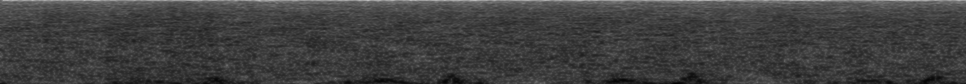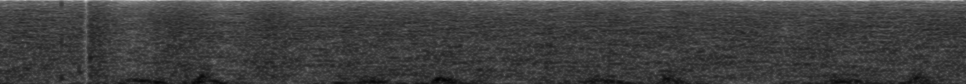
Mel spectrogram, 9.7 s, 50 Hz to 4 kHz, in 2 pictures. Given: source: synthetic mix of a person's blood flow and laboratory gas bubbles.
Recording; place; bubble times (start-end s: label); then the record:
Doppler ultrasound of blood flow; precordium
5.10-5.26 s: bubbles
From the record:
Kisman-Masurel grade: 111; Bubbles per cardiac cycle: 1 to 2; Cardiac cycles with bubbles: 1 to 10%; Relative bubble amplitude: barely perceptible (0.100 to 0.250); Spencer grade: 1 (occasional bubble signal discernible with the cardiac motion signal, with majority of cardiac periods free of bubbles); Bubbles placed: anywhere in the cardiac cycle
